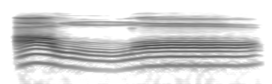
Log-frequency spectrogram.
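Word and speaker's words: الله: লামের উচ্চারণে সেটা হচ্ছে লাম যখন আল্লাহ শব্দ উচ্চারণ করি আমরা তখন গিয়ে এই লামের উচ্চারণটা একটু ভিন্ন হয় দেখেন নরমালি যখন লাম উচ্চারণ করছি আমার জিভের পিছনের পার্টটা নিচের দিকে তাই না কিন্তু জাস্ট ওয়ার্ড আল্লাহ এই আল্লাহ ওয়ার্ডের ভিতরে যখন আমি লামের উচ্চারণ করছি তখন এই লামের উচ্চারণটা একটু উঁচু হয়ে যাবে হ্যাঁ আল্লাহ জীবটা গোল হয়ে উঁচু হবে আল্লাহ হ্যাঁ এটা শুধুমাত্র হচ্ছে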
